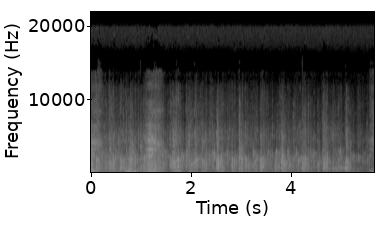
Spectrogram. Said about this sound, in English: Would you give him another hand clap of praise?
